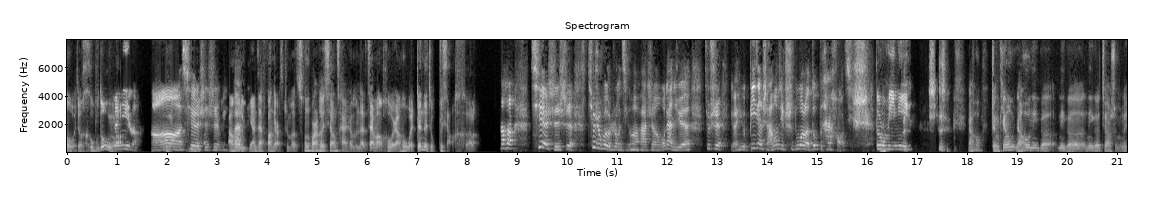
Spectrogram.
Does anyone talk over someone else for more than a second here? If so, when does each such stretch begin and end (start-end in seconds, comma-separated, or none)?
1.9-3.6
